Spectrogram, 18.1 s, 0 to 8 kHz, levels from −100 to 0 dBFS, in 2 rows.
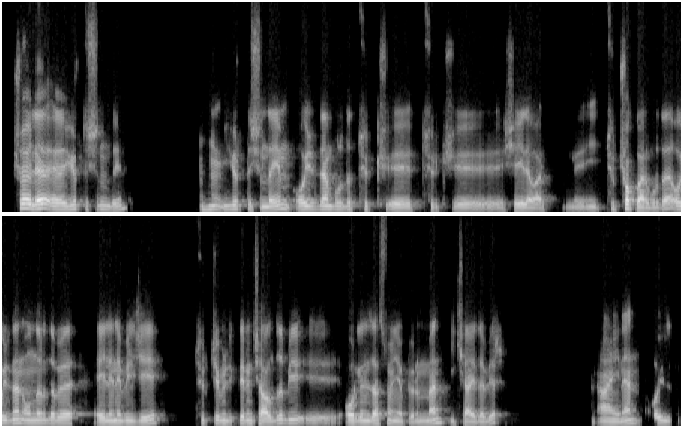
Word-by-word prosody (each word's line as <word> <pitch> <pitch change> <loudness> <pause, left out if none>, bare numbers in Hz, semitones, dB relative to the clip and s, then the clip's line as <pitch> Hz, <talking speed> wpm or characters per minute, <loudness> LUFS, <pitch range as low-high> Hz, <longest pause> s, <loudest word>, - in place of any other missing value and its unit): Şöyle, 170 -2 +8
eee, 125 -7 +7
yurt 145 +2 -3
dışındayım 135 0 -5 1.0
Hı - - -7
hı. 135 +2 -3
Yurt 145 +2 -3
dışındayım, 120 +6 0
o 120 +1 +2
yüzden 130 +1 +1
burada 125 0 -4
Türk, - - -11
eee, 110 -1 -1
Türk, - - -12
eee, 95 - -5
şeyi 115 +3 0
de - - +3
var, - - 0 0.3
eee, 230 -1 -9
Türk 130 -7 -10
çok 160 -1 +4
var 105 -3 +5
burada. 100 +2 0
O 135 - +3
yüzden, 140 +3 +1
onların 125 0 0
da 120 -1 +1
böyle 120 0 +2 0.3
eğlenebileceği, 115 +3 0 0.4
Türkçe 130 - -5
müziklerin 120 +1 -1
çaldığı 115 +4 +2
bir, 135 0 0
iii, 335 +2 -7
organizasyon 115 +2 +1
yapıyorum 100 -3 -4
ben, 155 +2 0
iki 100 -1 -4
ayda 95 0 0
bir. 435 - -6 1.2
Aynen. 105 +4 -1 0.2
O 120 - +1
yüz 115 -2 -3
125 Hz, 140 wpm, -23 LUFS, 115-140 Hz, 1.2 s, Şöyle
